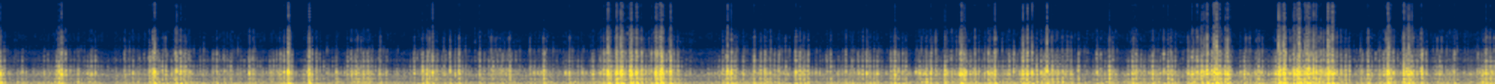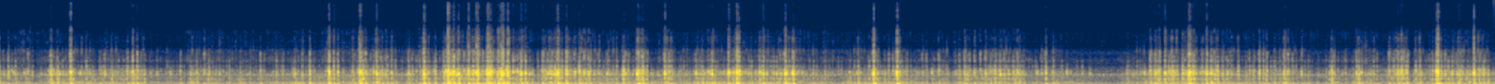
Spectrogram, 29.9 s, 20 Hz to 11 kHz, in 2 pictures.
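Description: A 7¼ inch gauge miniature railway train running along the track: steady running noise from the locomotive with its steel wheels clattering on the rails, full of sharp clicks, swelling louder several times.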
